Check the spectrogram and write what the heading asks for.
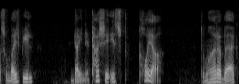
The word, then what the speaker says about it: teuer: Wie spricht man diese Kombination aus? इस combination को कैसे प्रोनाउंस किया जाता था? ओए. ओए.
